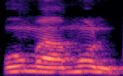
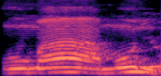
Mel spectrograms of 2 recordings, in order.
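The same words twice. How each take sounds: First: The vowels in the word are kept short. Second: A vowel in the word is drawn out long. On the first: The speaker calls it right. "টান ছাড়া" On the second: The speaker calls it wrong. "তুমি যে টান দিলা"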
